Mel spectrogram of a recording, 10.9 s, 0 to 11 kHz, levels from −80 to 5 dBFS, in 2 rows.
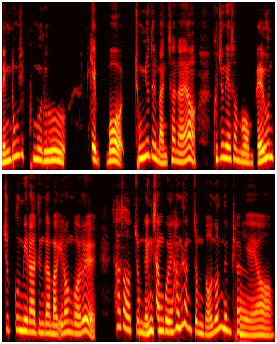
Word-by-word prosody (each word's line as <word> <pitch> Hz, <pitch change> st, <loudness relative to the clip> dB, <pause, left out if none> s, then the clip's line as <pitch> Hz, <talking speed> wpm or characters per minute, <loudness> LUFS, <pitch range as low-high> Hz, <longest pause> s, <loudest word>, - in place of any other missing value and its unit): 냉동식품으로 200 Hz, -, +1 dB, 0.5 s
이렇게 440 Hz, -3 st, +5 dB
뭐 185 Hz, +2 st, +4 dB, 0.2 s
종류들 255 Hz, +3 st, +1 dB
많잖아요. 175 Hz, +6 st, 0 dB, 0.4 s
그중에서 230 Hz, -1 st, 0 dB
뭐 165 Hz, -5 st, -2 dB
매운 230 Hz, +11 st, +5 dB
쭈꾸미라든가 210 Hz, -7 st, -1 dB
막 170 Hz, -1 st, -1 dB
이런 200 Hz, +3 st, -3 dB
거를 190 Hz, +5 st, +1 dB, 0.3 s
사서 300 Hz, -6 st, -2 dB
좀 210 Hz, -2 st, -4 dB
냉장고에 220 Hz, +3 st, +3 dB
항상 295 Hz, -, -1 dB
좀 195 Hz, -6 st, -3 dB
넣어 155 Hz, +1 st, -3 dB
놓는 250 Hz, -1 st, 0 dB
편이에요. 150 Hz, -6 st, -3 dB
205 Hz, 290 characters per minute, -22 LUFS, 175-240 Hz, 0.5 s, 이렇게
